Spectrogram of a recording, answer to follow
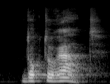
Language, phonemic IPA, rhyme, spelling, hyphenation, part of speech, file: Dutch, /ˌdɔk.toːˈraːt/, -aːt, doctoraat, doc‧to‧raat, noun, Nl-doctoraat.ogg
- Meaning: doctorate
